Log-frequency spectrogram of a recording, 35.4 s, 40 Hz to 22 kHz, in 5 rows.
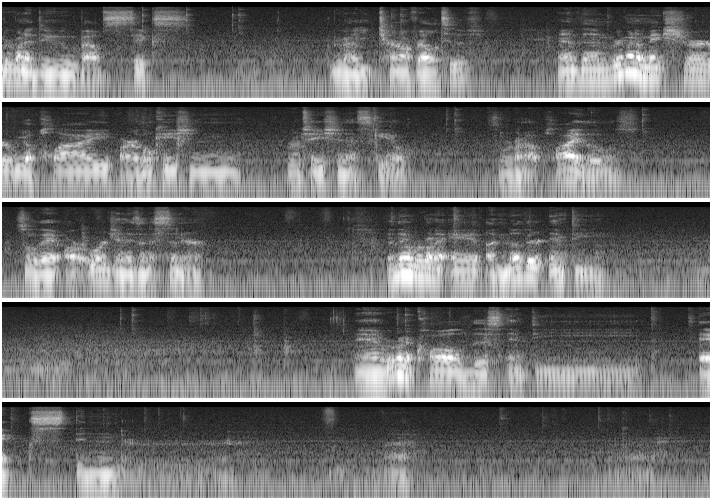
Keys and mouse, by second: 1.0-5.9 drag, 6.1 KP_1, 7.0 n, 10.8 ctrl+a, 12.1 ctrl+a, 18.7 shift+a, 24.0-27.1 middle drag, 34.9 BackSpace.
